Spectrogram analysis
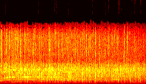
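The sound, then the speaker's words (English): Canned studio-audience applause on a college football talk show: dense, uniform clapping held at a steady level throughout, with a muffled top end. “The studio audience is happy to see you, Brad. I'm happy to see them, too, if only they were real.”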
